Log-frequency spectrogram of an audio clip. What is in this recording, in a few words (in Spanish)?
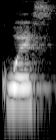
"cues", Silabas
